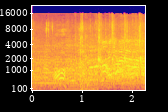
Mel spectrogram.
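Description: A gymnast lands a dismount on a mat with a thud.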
